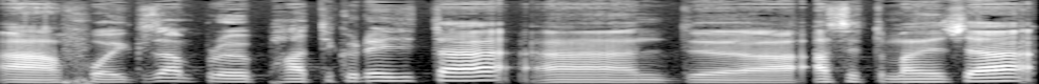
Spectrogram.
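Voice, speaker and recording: In a Japanese accent, a man talks at a fairly quick pace with a medium pitch and ordinary pitch variation, the sound dry and close with no echo. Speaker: game engine developer, audience member. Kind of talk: audience question. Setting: conference hall with audience. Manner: halting.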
